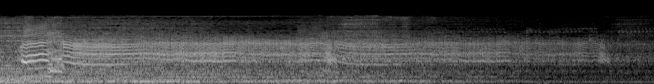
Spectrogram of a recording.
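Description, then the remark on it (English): A man's long, agonized scream, high and strained with a wavering, quavering pitch, holding loud for several seconds before slowly tapering off; the voice of the Jedi Exar Kun falling into the darkness, sounding like a man being eaten alive. “That scream. What is it? It sounds like a man being eaten alive.”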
